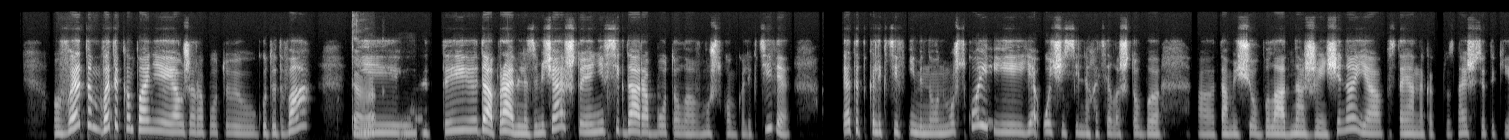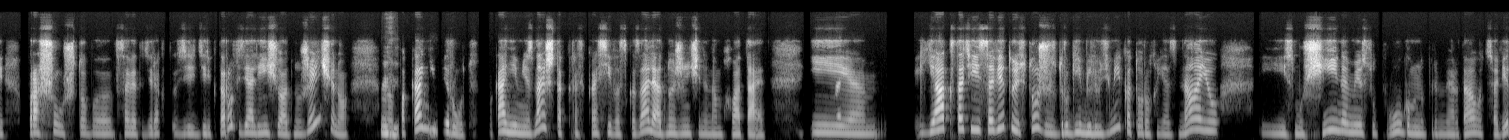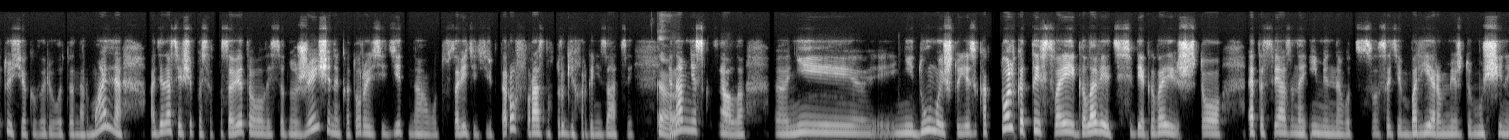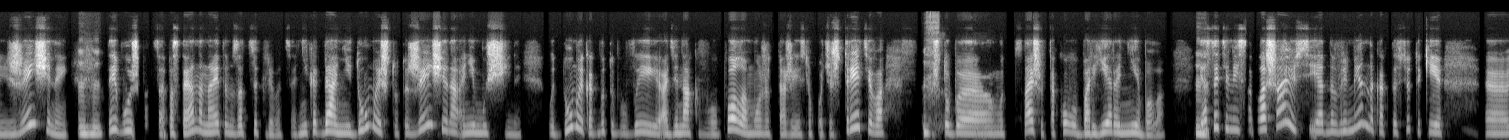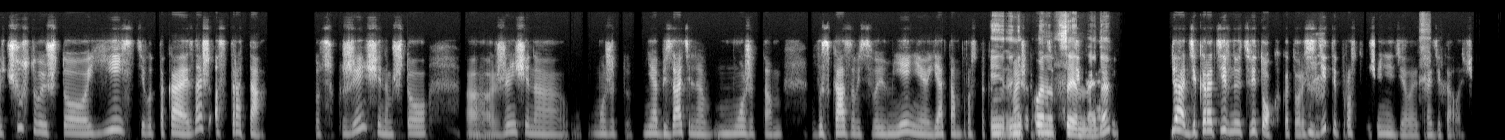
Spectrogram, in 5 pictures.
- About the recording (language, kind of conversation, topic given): Russian, advice, Как спокойно и конструктивно дать обратную связь коллеге, не вызывая конфликта?
- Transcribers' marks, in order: tapping; chuckle; other background noise; chuckle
